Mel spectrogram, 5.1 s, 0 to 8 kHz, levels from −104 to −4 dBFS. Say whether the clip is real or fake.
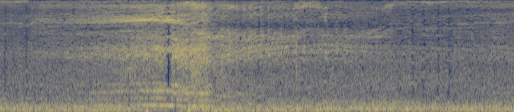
real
